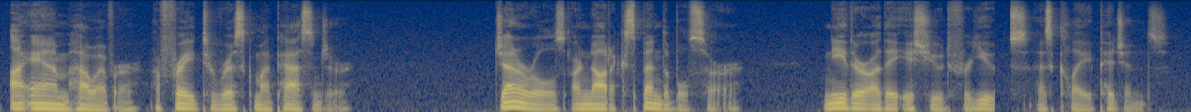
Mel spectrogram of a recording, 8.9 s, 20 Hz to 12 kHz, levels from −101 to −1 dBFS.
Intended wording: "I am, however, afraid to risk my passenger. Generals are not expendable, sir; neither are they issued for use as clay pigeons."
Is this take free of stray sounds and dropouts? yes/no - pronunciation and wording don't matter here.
no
